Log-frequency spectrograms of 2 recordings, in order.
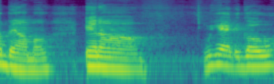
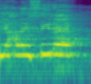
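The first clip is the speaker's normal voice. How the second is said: amazed disbelief; 13 semitones higher than usual. Retold or imitated. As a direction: burst out in disbelief. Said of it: "I said".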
